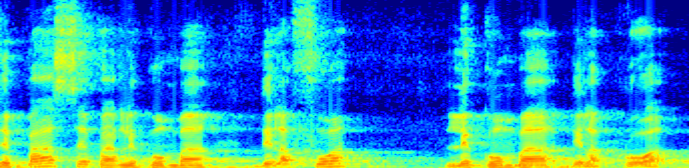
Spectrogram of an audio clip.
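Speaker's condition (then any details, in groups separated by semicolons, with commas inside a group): No condition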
